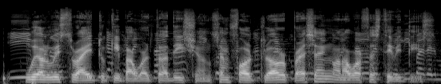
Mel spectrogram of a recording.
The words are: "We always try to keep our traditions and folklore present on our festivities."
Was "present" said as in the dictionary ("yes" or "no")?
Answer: no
